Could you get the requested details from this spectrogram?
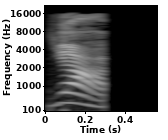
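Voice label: "nia", pinyin, fourth tone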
